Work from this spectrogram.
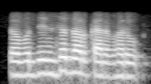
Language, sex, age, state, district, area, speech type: Odia, female, 60+, Odisha, Gajapati, rural, conversation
